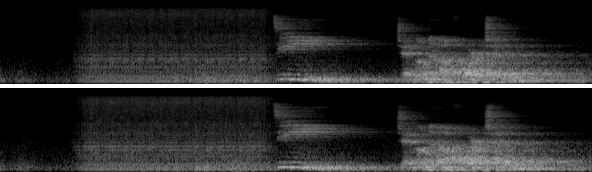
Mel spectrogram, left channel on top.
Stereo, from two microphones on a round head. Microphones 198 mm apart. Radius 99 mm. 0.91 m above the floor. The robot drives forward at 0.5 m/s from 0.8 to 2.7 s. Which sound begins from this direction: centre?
A man speaking, at 2.7 s.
